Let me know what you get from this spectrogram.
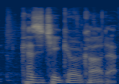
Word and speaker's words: Kazuchika Okada: Kazuchika Okada.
